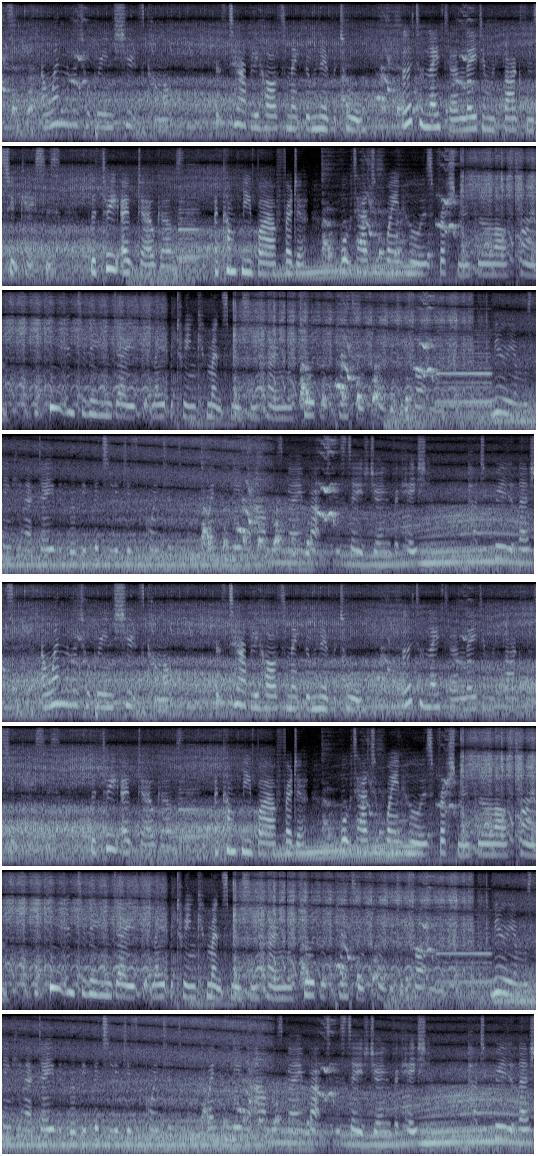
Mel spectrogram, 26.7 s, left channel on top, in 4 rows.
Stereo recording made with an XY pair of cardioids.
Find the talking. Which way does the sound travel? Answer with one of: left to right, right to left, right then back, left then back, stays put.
left then back.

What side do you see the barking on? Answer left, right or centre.
left.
